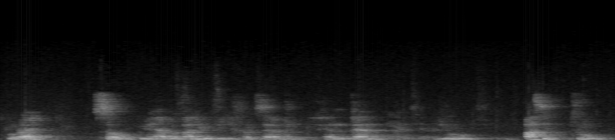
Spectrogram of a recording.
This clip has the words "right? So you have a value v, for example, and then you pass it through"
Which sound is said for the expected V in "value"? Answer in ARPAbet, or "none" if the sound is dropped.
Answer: V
